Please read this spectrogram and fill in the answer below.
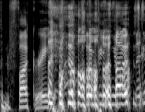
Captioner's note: both laughing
